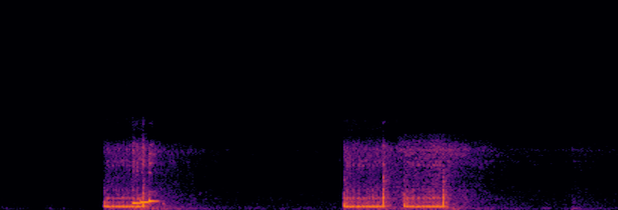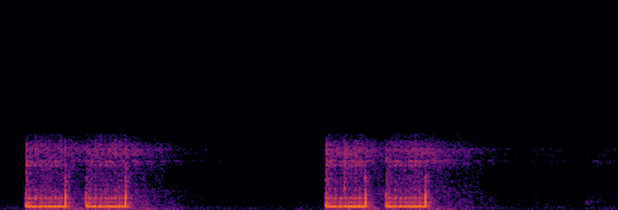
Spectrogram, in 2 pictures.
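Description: Telephone ringing tone: a short rising chime about a second in, then three double rings about three seconds apart.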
